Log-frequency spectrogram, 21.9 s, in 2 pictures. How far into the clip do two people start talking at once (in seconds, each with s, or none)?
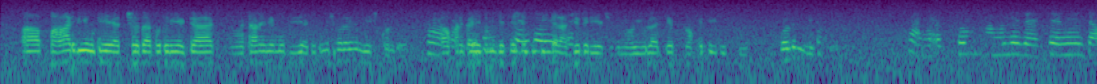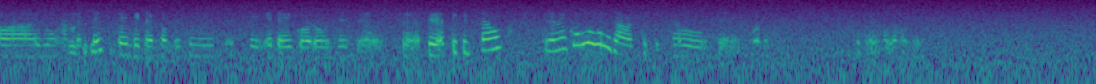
4.4 s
